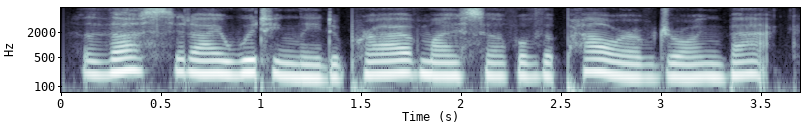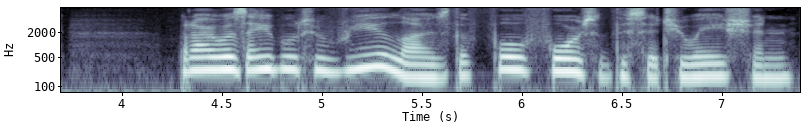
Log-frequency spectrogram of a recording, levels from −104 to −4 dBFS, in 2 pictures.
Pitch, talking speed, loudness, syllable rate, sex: 205 Hz, 195 wpm, -17 LUFS, 5.6 syllables/s, female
